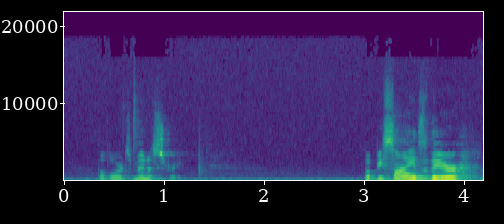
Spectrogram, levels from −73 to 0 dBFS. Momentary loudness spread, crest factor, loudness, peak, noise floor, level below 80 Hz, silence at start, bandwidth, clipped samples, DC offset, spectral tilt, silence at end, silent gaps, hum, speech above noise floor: 20 LU; 20 dB; -16 LUFS; 0 dBFS; -41 dBFS; -44 dBFS; 0.2 s; 19 kHz; under 0.1%; under 0.1%; -4.5 dB/octave; 0 s; none; none; 25 dB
